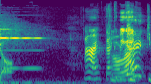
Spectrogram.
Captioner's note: buzzer rings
